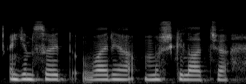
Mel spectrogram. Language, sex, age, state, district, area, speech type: Kashmiri, female, 18-30, Jammu and Kashmir, Kupwara, rural, spontaneous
